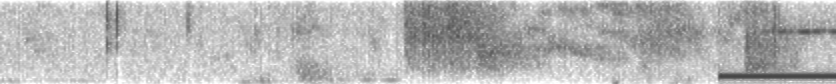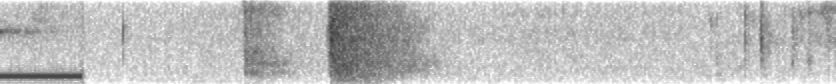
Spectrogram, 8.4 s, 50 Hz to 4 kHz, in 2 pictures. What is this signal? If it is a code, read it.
Ringback tone (Europe, 425 Hz).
